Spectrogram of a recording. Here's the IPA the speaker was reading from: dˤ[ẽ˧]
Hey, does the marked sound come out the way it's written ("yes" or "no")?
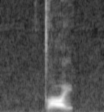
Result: no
